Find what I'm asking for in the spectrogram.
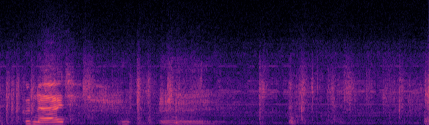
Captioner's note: Limpa a Garganta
